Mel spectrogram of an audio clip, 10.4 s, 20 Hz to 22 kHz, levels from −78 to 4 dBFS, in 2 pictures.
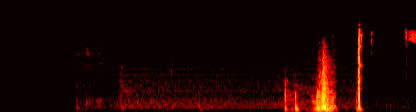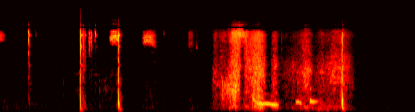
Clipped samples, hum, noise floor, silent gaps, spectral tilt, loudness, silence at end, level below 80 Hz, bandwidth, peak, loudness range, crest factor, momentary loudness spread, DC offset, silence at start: under 0.1%; none; -73 dBFS; none; -2.5 dB/octave; -24 LUFS; 0.8 s; -74 dBFS; 12.5 kHz; 0 dBFS; 5 LU; 28 dB; 17 LU; under 0.1%; 3.55 s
